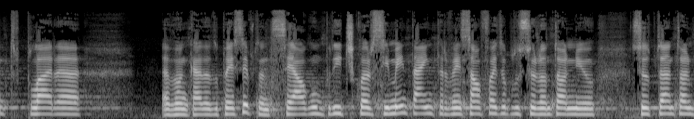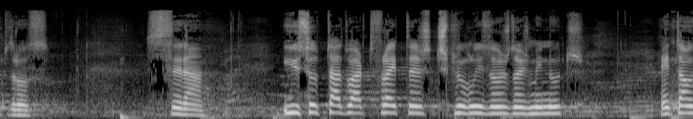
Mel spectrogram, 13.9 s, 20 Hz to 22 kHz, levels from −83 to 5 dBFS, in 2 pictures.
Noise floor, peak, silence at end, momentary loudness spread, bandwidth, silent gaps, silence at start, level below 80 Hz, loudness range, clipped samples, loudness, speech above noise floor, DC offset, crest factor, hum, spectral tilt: -43 dBFS; -4 dBFS; 0 s; 16 LU; 15.5 kHz; none; 0 s; -56 dBFS; 4 LU; under 0.1%; -18 LUFS; 25 dB; under 0.1%; 14 dB; none; -3.5 dB/octave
